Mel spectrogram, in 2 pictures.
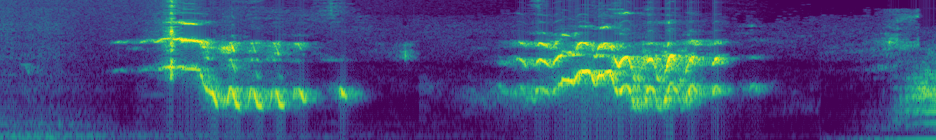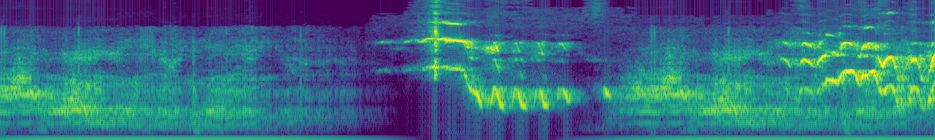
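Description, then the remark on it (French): A red panda calls in a series of loud, high-pitched twittering squeals, the bursts repeating with short pauses and alternating with longer, raspier stretches. No voices accompany it. “Voici un petit extrait du cri du panda roux.”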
